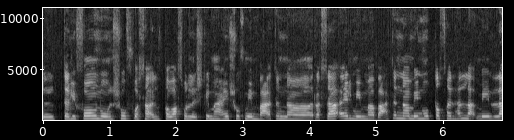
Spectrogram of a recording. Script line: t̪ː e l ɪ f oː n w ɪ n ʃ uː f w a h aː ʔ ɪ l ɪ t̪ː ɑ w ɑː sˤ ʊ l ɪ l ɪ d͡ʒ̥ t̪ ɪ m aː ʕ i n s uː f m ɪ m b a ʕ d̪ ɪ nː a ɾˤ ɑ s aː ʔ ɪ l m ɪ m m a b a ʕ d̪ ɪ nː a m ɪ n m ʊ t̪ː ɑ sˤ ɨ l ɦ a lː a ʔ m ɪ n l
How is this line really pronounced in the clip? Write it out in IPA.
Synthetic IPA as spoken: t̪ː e l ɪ f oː n w ɪ n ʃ uː f w a s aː ʔ ɪ l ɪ t̪ː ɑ w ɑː sˤ ʊ l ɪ l ɪ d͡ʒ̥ t̪ ɪ m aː ʕ i n ʃ uː f m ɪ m b a ʕ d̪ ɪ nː a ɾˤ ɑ s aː ʔ ɪ l m ɪ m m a b a ʕ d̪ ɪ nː a m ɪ n m ʊ t̪ː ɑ sˤ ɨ l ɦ a lː a ʔ m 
